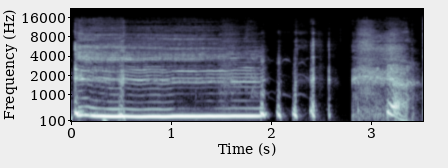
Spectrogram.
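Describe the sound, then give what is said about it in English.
A voice imitates the kind of fart made while pooping: a long, steady, buzzy low drone lasting almost two seconds, then four or five quick sputtering pops, trailing into a breathy rush of air. “Yeah, you know, my favorite fart when you're pooping is one that goes.”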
